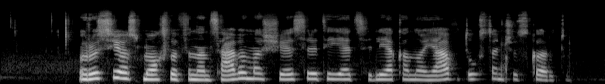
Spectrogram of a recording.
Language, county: Lithuanian, Telšiai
